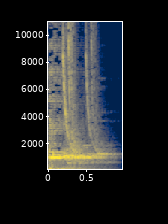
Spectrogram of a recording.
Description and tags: STAB 035 mastered 16 bit
A short electronic spacy effect lasting exactly 1 second. Created with Metaphysical Function from Native
Instruments. Further edited using Cubase SX and mastered using Wavelab.
effect, electronic, spacey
